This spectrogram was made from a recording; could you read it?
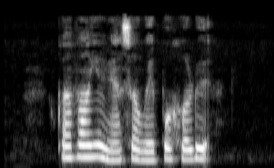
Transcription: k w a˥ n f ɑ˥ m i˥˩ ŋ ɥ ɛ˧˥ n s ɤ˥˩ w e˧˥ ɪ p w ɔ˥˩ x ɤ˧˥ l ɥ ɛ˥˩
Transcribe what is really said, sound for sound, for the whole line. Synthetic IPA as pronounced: k w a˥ n f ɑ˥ ŋ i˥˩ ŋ ɥ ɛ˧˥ n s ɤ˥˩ w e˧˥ ɪ p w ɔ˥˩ x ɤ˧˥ l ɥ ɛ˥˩

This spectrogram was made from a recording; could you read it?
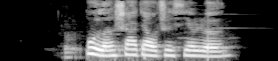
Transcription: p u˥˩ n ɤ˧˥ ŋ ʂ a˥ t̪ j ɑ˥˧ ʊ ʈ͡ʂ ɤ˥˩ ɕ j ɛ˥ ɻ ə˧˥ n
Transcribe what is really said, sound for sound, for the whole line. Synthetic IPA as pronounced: p u˥˩ n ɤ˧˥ ŋ ʂ a˥ t̪ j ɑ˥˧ ʊ ʈ͡ʂ ɤ˥˩ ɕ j ɛ˥ ɻ ə˧˥ n

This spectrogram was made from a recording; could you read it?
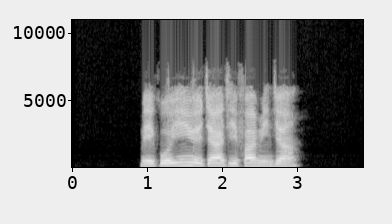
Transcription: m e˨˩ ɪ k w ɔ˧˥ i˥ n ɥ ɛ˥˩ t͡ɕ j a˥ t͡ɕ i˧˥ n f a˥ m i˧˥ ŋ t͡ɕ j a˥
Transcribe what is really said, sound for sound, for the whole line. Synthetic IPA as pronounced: m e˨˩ ɪ k w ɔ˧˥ i˥ n ɥ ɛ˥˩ t͡ɕ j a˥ t͡ɕ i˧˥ f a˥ m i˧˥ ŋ t͡ɕ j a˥

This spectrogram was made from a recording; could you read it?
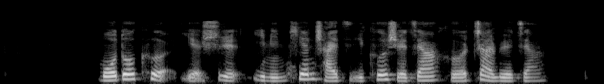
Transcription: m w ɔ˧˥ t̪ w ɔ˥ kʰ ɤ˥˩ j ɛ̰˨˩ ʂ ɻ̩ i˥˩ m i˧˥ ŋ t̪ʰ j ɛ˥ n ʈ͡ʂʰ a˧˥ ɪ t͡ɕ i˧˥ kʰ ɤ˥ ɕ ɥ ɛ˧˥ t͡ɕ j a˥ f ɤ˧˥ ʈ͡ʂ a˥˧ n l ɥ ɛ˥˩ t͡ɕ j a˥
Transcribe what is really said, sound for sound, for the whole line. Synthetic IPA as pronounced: m w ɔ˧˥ t̪ w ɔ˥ kʰ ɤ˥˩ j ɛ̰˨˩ ʂ ɻ̩ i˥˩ m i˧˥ ŋ t̪ʰ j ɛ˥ n ʈ͡ʂʰ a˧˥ ɪ t͡ɕ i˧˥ kʰ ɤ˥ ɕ ɥ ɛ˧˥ t͡ɕ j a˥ x ɤ˧˥ ʈ͡ʂ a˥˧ n l ɥ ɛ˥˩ t͡ɕ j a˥

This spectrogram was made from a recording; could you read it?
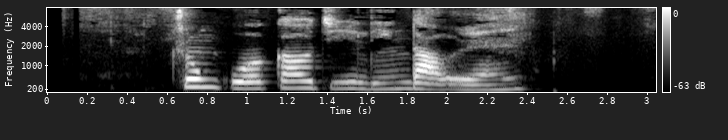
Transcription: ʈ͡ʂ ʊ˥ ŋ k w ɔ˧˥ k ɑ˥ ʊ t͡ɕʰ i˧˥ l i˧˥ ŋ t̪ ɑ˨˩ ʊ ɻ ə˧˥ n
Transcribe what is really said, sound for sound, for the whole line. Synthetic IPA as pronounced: ʈ͡ʂ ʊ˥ ŋ k w ɔ˧˥ k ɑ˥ ʊ t͡ɕ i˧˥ l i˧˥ ŋ t̪ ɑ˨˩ ʊ ɻ ə˧˥ n

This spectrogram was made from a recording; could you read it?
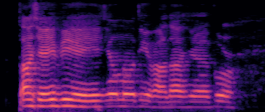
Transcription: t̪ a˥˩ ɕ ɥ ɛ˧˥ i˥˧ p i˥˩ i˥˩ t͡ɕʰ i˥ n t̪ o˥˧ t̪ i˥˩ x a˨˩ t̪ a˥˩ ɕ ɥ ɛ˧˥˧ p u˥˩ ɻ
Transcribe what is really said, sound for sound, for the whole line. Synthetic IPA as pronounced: t̪ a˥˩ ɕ ɥ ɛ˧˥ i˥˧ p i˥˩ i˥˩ t͡ɕ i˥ ŋ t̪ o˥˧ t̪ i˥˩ f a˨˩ t̪ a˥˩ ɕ ɥ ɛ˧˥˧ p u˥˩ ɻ

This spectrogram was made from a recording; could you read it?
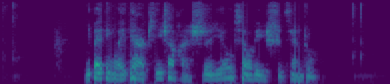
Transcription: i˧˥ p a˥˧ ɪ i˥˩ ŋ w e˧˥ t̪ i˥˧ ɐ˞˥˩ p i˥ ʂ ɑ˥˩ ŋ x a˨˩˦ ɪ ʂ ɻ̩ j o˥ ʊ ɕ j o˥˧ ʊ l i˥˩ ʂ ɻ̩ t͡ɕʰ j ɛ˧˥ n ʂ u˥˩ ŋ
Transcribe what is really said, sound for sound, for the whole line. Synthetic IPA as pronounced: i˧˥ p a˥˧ ɪ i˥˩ ŋ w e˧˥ t̪ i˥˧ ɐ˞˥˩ pʰ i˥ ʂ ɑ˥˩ ŋ x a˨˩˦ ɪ ʂ ɻ̩ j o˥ ʊ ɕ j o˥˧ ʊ l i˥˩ ʂ ɻ̩ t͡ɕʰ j ɛ˥˧ n ʈ͡ʂ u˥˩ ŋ

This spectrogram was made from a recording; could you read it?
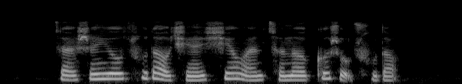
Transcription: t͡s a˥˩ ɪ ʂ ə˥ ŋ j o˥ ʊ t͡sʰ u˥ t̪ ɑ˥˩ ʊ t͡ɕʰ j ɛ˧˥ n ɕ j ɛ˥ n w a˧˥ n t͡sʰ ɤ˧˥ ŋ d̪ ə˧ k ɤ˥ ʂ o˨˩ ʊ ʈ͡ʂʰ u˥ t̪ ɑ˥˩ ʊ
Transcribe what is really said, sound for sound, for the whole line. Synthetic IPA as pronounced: t͡s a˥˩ ɪ ʂ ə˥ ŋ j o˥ ʊ t͡sʰ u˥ t̪ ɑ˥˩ ʊ t͡ɕʰ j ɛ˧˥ n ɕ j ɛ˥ n w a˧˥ n t͡sʰ ɤ˧˥ ŋ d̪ ə˧ k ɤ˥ ʂ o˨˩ ʊ ʈ͡ʂʰ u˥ t̪ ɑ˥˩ ʊ

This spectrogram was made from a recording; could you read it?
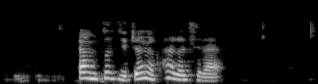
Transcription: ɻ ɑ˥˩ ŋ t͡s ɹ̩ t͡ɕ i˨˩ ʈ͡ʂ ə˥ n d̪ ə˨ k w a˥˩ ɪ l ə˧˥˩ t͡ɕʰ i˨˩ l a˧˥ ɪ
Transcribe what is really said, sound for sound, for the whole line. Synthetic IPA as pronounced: ɻ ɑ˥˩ ŋ t͡s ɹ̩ t͡ɕ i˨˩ ʈ͡ʂ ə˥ n d̪ ə˨ kʰ w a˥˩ ɪ l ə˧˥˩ t͡ɕʰ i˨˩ l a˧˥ ɪ

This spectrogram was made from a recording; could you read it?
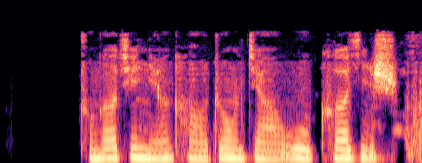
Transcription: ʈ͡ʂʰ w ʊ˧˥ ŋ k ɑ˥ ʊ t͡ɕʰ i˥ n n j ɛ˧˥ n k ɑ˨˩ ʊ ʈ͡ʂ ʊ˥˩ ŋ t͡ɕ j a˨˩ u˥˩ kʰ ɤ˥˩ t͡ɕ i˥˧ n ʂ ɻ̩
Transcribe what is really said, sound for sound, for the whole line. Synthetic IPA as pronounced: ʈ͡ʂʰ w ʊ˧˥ ŋ k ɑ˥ ʊ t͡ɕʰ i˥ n n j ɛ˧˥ n kʰ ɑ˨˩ ʊ ʈ͡ʂ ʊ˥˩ ŋ t͡ɕ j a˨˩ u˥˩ kʰ ɤ˥ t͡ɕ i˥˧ n ʂ ɻ̩

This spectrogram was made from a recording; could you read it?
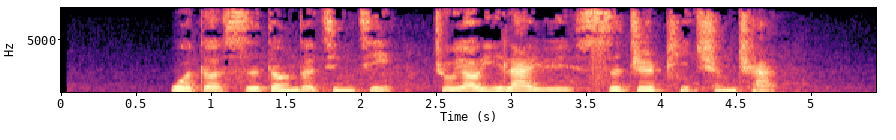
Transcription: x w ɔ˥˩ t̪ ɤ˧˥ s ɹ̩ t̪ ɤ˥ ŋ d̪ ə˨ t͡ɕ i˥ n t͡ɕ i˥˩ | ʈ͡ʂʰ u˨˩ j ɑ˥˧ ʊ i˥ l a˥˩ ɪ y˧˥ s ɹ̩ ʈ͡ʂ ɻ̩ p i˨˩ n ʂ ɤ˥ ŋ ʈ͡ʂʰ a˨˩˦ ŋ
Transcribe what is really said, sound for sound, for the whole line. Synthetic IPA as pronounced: x w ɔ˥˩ t̪ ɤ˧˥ s ɹ̩ t̪ ɤ˥ ŋ d̪ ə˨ t͡ɕ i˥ ŋ t͡ɕ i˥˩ | ʈ͡ʂ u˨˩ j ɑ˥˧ ʊ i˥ l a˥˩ ɪ y˧˥ s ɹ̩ ʈ͡ʂ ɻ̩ pʰ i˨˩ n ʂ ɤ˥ ŋ ʈ͡ʂʰ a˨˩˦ n

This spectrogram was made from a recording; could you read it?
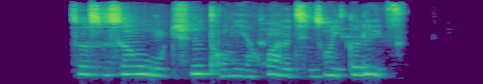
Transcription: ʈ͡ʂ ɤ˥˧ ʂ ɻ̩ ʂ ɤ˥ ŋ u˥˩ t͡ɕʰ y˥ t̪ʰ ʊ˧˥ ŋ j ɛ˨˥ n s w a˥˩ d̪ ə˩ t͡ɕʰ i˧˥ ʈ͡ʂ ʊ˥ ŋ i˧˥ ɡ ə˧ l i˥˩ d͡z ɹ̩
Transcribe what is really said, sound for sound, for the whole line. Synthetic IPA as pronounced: ʈ͡ʂ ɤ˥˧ ʂ ɻ̩ ʂ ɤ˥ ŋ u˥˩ t͡ɕʰ y˥ t̪ʰ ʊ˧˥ ŋ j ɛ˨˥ n x w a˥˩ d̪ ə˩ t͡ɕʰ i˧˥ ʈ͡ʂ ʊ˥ ŋ i˧˥ ɡ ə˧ l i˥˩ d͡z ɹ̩

